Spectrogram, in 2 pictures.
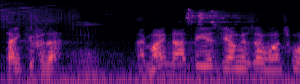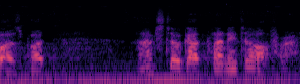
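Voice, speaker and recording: An actor playing a kindly, courteous older doctor who speaks earnestly in a video game. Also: male voice, mid-range voice, moderate pace, sharp tone, a little hiss or hum, natural voice, low-quality recording. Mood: grateful. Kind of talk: video game cutscene acting.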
